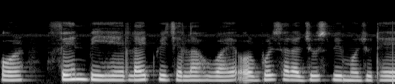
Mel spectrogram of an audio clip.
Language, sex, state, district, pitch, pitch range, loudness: Hindi, female, Arunachal Pradesh, Lower Dibang Valley, 200 Hz, 195-210 Hz, -16 LUFS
